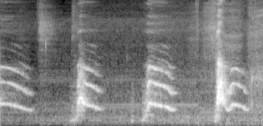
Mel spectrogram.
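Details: Female dog howling in reply to her owner making weird noises: four short falling howls with clear harmonics, spaced about a second or more apart, the last one louder and rising first before dropping.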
